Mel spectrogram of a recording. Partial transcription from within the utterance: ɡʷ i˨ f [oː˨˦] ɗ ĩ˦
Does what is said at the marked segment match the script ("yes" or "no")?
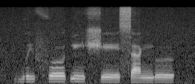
no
